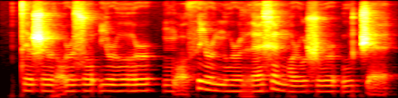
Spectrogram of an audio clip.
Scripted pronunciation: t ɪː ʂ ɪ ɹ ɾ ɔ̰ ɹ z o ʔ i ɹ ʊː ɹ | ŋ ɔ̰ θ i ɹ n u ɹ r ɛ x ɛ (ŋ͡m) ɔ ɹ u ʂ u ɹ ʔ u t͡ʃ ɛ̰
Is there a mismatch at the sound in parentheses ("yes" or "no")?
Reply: yes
